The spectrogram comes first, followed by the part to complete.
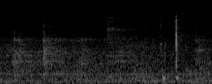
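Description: A few light clicks and ticks as a small glass collection jar is twisted off a condenser outlet, the sharpest click about three-quarters of the way in.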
